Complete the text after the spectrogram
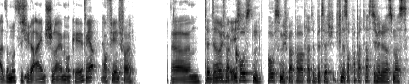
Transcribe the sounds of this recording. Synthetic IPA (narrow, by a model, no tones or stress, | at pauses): ʔalzomʊsdɪçv̥iːdɐʔaɪnʃlaɪbm̩okʰeːjaːaʊfjeːdn̩fal | ʔɛmd̥adanzɔlɪçmaːlʰoʊstn̩hoʊstəmɪçmaːlpʰapaplatəbɪtʰəɪçɪfɪndə̥asaʊfpʰapantʰastɪʃvɛnduːdasmaχst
